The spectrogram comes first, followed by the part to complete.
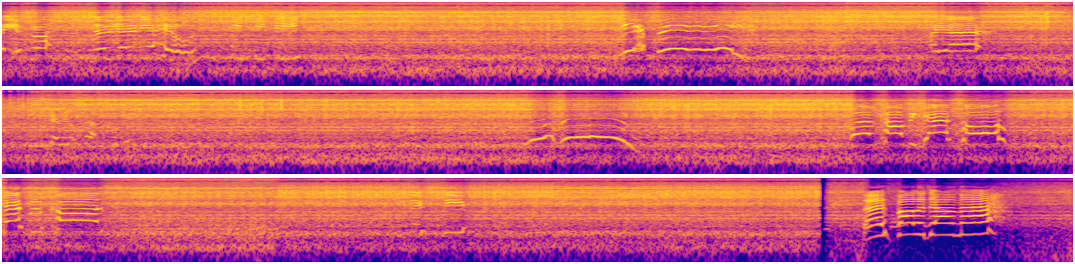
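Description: Steady wind and tyre noise from a road bike coasting downhill, with a few short voice calls and snatches of speech over it.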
